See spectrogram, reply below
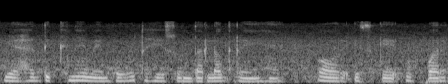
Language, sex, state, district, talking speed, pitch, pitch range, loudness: Hindi, female, Punjab, Fazilka, 160 wpm, 155 Hz, 150-170 Hz, -18 LUFS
